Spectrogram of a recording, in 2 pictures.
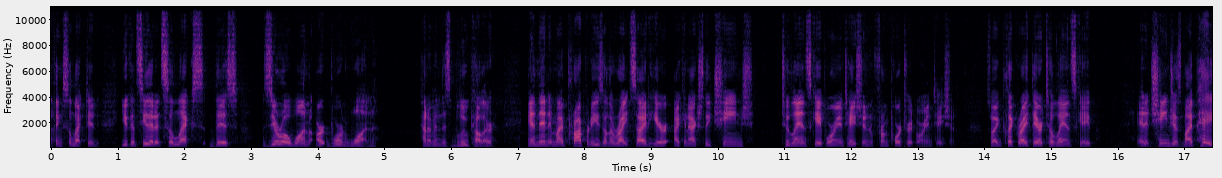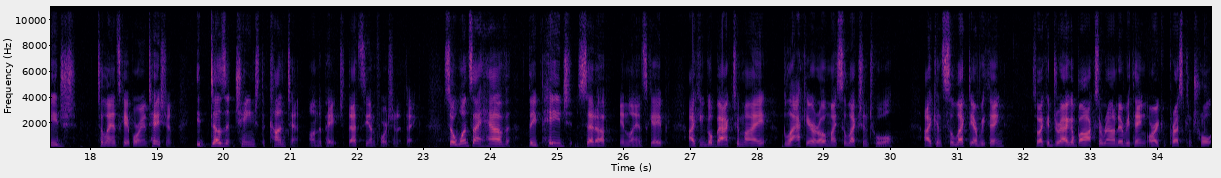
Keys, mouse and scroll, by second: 20.3 click, 28.8 click, 33.1 click, 34.5 ctrl+a.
